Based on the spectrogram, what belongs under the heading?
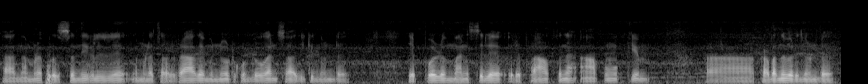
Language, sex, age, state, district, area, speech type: Malayalam, male, 45-60, Kerala, Kollam, rural, spontaneous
